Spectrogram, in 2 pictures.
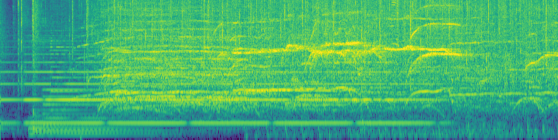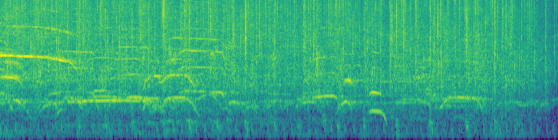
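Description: A live band's closing chord ends with a held melodica note that carries on for several seconds. Audience applause with cheers and whoops rises over it, then slowly dies down.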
